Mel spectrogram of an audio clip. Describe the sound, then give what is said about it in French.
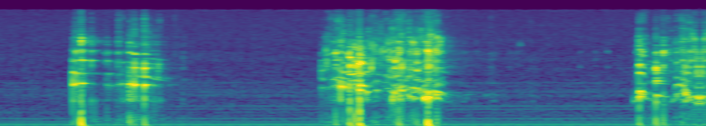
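Water is poured into a glass to half full, heard as three separate bursts of splashing liquid mixed with light glassy clinks, with quiet gaps between them. “Elle se sert un demi-verre.”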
